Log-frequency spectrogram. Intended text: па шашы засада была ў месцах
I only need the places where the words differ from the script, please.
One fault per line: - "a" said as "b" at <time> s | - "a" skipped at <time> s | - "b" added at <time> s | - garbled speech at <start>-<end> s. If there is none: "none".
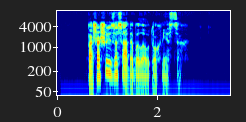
- "трох" added at 1.9 s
